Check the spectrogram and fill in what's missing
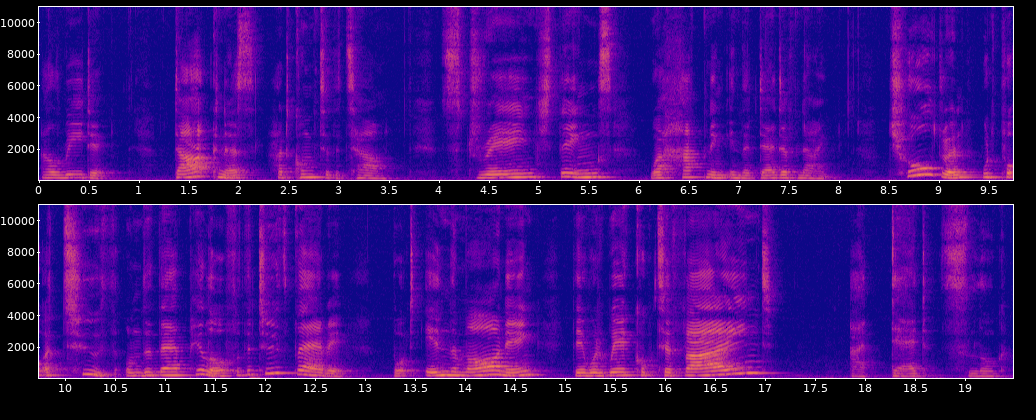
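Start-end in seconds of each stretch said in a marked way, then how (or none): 1.4-17.0 spooky story reading. Acted. Teacher reads the spooky blurb to her class, dramatically. 17.9-19.4 softer and slow, dropped low; hushed horror. Acted. Teacher reads the blurb to children, hushed and creepy.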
